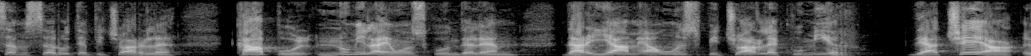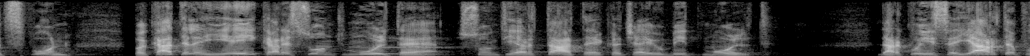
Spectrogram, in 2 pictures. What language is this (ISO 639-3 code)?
ron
